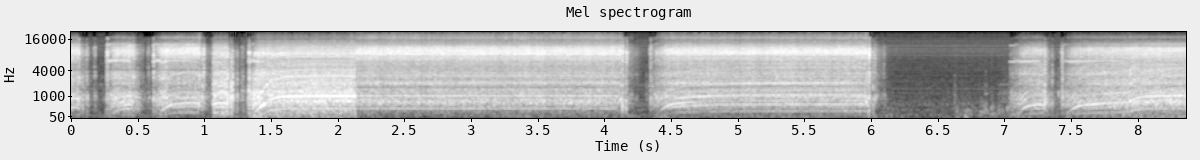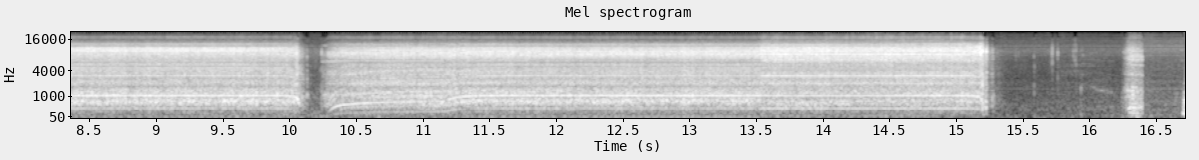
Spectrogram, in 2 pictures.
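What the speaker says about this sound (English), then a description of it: "I'm going to come back and drill some holes for some pins" A power drill bores pin holes in a homemade deep-diving crankbait fishing lure, several close high-pitched whining bursts rising quickly to speed, each running a few seconds before stopping, with short silent gaps between them.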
